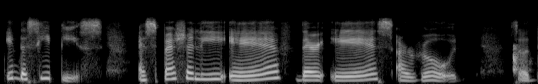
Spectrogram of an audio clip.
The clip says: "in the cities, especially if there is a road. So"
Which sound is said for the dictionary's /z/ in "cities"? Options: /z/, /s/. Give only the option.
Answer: /s/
